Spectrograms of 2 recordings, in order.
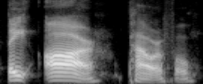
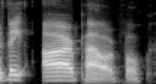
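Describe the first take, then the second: First: ARE held long and rising; savoring ARE in "They are powerful"; stress on ARE. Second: ARE lifted, steady; weight on ARE; repeating "They are powerful" with ARE stressed. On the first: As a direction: lean on ARE. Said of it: "I like that". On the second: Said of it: "I love that". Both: Shown as a demonstration.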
